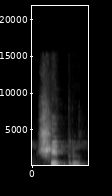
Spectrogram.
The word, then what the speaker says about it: क्षेत्र: इसी तरह ये क्या बना, क्षेत्र, क्या बना, क्षेत्र। ठीक है, अब इसको क्षेत्र की जगह लोग क्या बोलते हैं, क्षेत्र। तो हमेशा ध्यान रखिए कि क और श का भी उच्चारण इसमें आता है।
